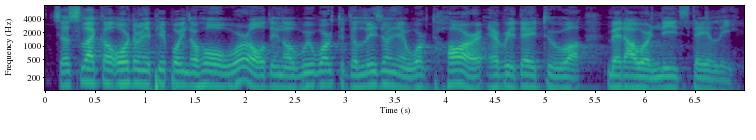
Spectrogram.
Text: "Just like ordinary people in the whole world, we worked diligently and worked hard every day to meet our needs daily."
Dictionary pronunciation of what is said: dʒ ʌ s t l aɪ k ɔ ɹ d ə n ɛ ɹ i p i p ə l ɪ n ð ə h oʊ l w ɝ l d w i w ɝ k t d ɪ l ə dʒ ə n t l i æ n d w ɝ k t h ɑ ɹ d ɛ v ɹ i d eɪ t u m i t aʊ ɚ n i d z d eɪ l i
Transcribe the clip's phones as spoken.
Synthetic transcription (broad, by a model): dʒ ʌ s t l aɪ k ɔ ɹ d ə ɛ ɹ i p i p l ɪ n ð ə h oʊ l w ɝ l d w i w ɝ k t d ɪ l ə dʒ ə n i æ n w ɝ k t h ɑ ɹ d ɛ v ɹ i d eɪ t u m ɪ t aʊ ɚ n i d z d eɪ l i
